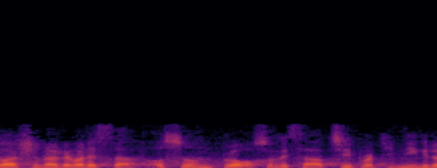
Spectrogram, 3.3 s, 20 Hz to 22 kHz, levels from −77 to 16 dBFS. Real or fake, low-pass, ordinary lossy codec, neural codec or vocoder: fake; 7.2 kHz; MP3, 24 kbps; codec, 16 kHz, 0.5 kbps, FunCodec, trained on Chinese and English, 25 frames a second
